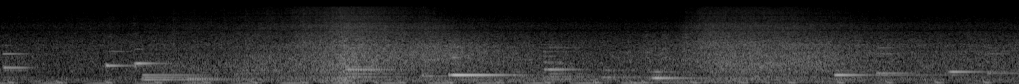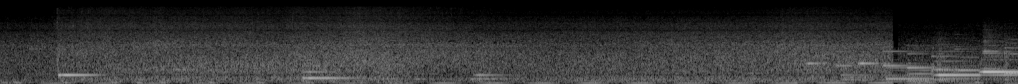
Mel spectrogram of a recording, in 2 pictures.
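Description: Slow, sparse solo piano improvisation, mostly single notes with long gaps, over the wash of ocean surf breaking on a beach, which swells every few seconds. A quicker run of notes starts near the end.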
